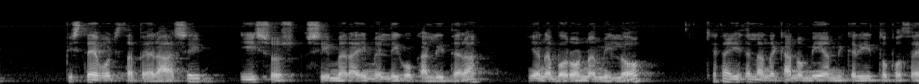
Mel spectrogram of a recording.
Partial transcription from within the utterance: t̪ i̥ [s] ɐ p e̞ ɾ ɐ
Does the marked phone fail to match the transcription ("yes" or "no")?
yes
